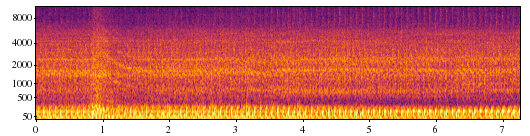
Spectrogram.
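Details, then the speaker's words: 2010 Ducati Multistrada 1200 L-twin after fitting new high-capacity battery and starter cables: quicker, faster crank catches in about a second, roughly half the time, then a steady even idle; normal start, slow-start fixed. "well i'd say so start it up probably in half the time and the crank over speeds a little bit faster so that is a result"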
